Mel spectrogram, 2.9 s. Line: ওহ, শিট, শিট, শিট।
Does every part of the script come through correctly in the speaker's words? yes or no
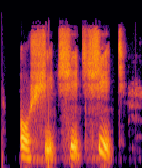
yes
